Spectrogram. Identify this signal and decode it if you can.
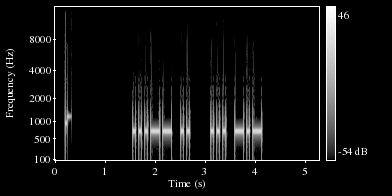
Morse code, heard as a keyed tone, about 20 wpm, 700 Hz. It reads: 3I SK
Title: Winter Field Day Exchanges Encore 20wpm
